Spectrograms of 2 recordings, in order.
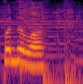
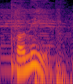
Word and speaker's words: Bonilla: Bonilla he helped Tony not vanilla Bobby Bonilla exactly I said Padilla rhymes with Bonilla my client now sat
